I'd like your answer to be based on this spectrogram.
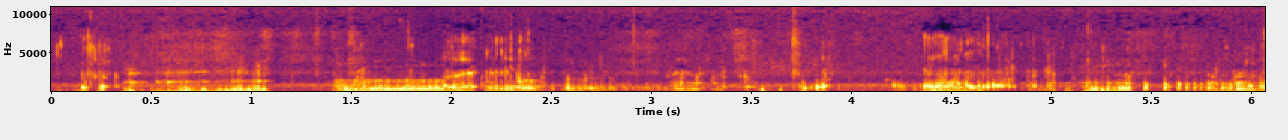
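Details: Low gurgling rumbles in long bursts with brief pauses: stomach growling (borborygmi), the ordinary movement of gas and fluid through the gut.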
